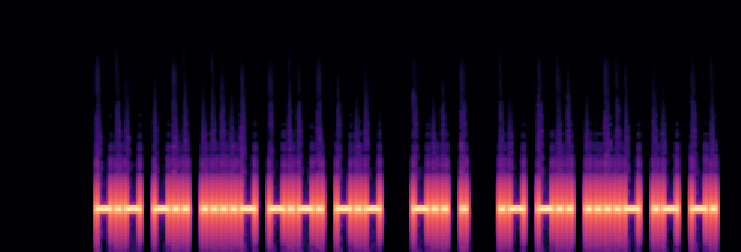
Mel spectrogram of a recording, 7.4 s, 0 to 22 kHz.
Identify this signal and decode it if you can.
Morse code, heard as a keyed tone, about 25 wpm, 700 Hz. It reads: KD4CK DE AD4AN
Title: USA Callsign DE Callsign - 5 Characters - 25wpm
